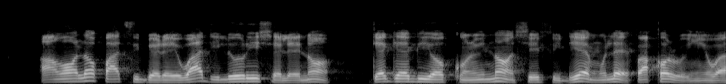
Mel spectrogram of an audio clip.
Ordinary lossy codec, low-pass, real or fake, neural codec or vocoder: none; none; fake; codec, 16 kHz, 8 kbps, FunCodec, trained on LibriTTS, 25 frames a second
